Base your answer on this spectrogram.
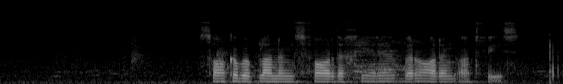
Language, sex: Afrikaans, male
